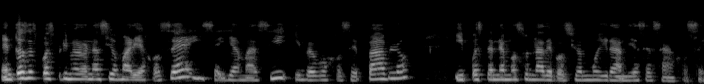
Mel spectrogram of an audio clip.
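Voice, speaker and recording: A woman talks at a fairly quick pace in a normal speaking voice, fairly high in pitch, with ordinary pitch variation and big swings in loudness. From Mexico City. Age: 50s. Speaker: therapist. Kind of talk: interview testimony.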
